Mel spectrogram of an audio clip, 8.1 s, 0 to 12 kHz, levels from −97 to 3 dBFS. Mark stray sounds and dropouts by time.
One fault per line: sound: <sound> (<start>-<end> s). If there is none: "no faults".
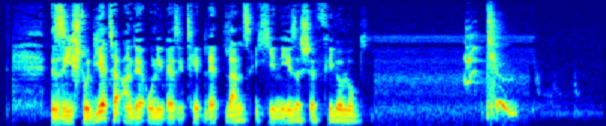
sound: sneeze (6.2-6.9 s)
